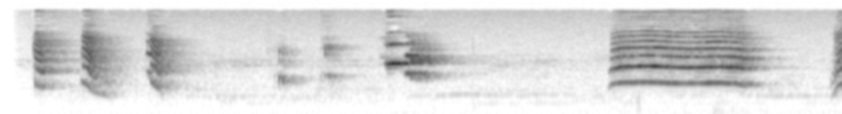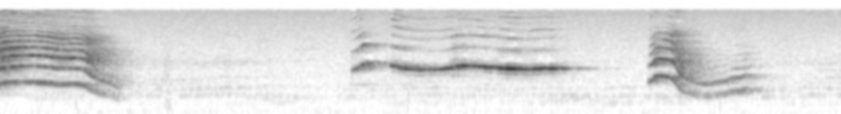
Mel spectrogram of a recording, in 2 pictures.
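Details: Kashmiri ringneck parrots whistling: quick chirps, then two long, rich harmonic whistles that drop at the end, followed by a wavering whistle and a final swooping note.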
